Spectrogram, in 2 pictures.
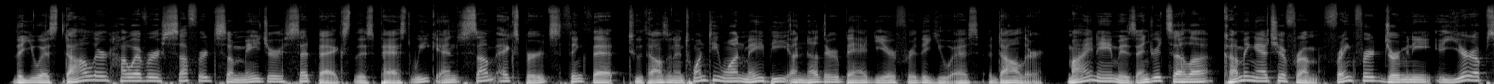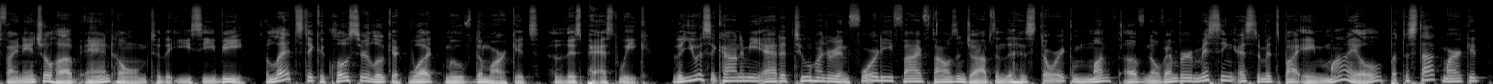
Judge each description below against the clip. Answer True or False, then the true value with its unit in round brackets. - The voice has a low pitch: True (105 Hz)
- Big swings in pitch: True (8.0 semitones)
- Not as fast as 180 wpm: True (160 wpm)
